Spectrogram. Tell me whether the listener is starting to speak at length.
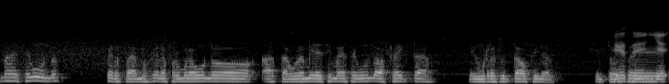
Yes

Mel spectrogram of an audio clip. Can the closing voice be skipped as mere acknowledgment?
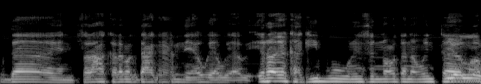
No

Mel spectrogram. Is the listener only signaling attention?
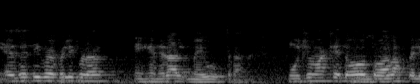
Yes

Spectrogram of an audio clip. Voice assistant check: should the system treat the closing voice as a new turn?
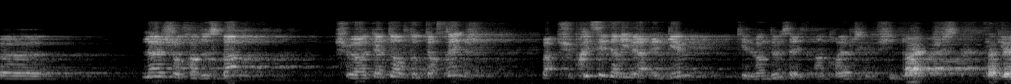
Yes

